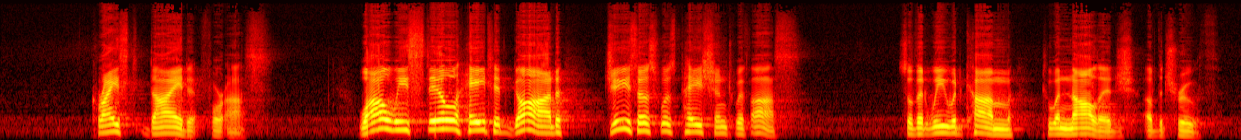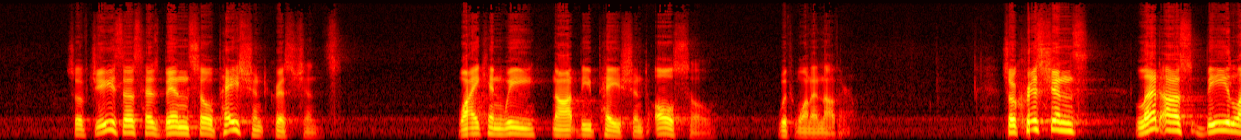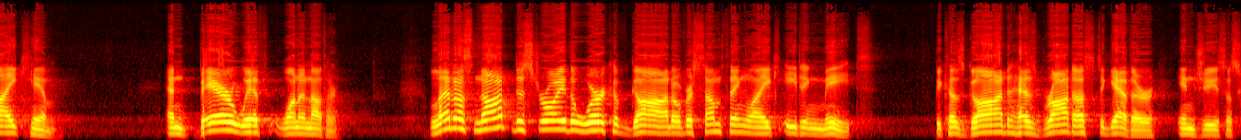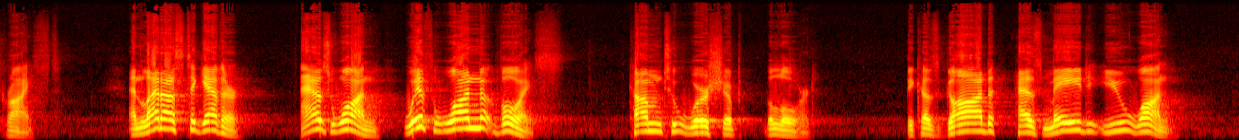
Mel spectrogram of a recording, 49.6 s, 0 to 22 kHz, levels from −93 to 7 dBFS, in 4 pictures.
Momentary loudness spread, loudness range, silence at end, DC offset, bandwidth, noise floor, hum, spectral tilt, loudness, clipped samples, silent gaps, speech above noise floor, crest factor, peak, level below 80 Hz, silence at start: 15 LU; 8 LU; 0.7 s; under 0.1%; over 20 kHz; -65 dBFS; none; -5 dB/octave; -19 LUFS; under 0.1%; none; 46 dB; 20 dB; 0 dBFS; -66 dBFS; 1 s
